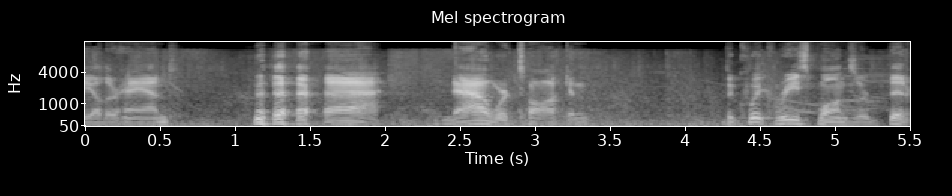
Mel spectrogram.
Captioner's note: cathartic laugh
